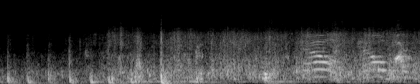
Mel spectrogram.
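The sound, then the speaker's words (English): Churning, splashing water rushes steadily as the Lone Ranger swims through a strong stream current toward boys in the water above a waterfall, with choppy thrashes early on and a voice crying out over the flow near the end. “Although the Lone Ranger had entered the stream above the position of the boys in the water, he had to fight the strong current in order to keep from being carried past them.”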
